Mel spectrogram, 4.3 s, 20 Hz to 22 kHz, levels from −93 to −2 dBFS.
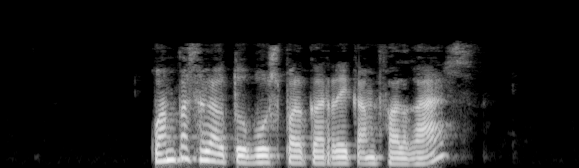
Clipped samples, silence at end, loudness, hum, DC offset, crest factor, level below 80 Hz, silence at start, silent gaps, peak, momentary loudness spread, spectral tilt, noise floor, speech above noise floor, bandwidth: under 0.1%; 1 s; -15 LUFS; none; under 0.1%; 16 dB; -60 dBFS; 1.15 s; none; -2 dBFS; 6 LU; -7 dB/octave; -88 dBFS; 74 dB; 7.8 kHz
